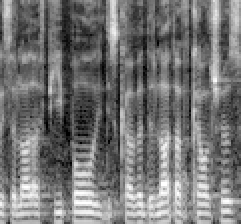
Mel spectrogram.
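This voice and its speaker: The man's tone is dark and mellow, at a medium pitch. He talks at a fairly quick pace. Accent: French. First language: French. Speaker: event presenter introducing a speaker. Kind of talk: formal introduction of a guest speaker. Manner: hesitant, many filler words.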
